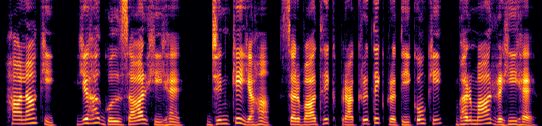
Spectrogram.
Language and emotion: Hindi, neutral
